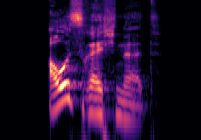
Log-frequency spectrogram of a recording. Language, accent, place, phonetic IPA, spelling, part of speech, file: German, Germany, Berlin, [ˈaʊ̯sˌʁɛçnət], ausrechnet, verb, De-ausrechnet.ogg
- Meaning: inflection of ausrechnen: 1. third-person singular dependent present 2. second-person plural dependent present 3. second-person plural dependent subjunctive I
